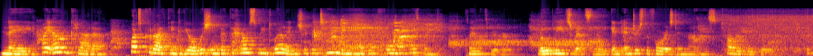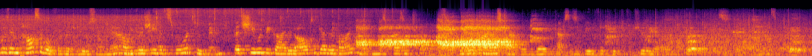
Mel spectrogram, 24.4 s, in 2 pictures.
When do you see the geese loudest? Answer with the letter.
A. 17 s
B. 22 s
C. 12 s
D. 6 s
D.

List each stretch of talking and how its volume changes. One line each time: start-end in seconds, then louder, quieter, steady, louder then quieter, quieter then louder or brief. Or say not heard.
0.0-24.3 quieter.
